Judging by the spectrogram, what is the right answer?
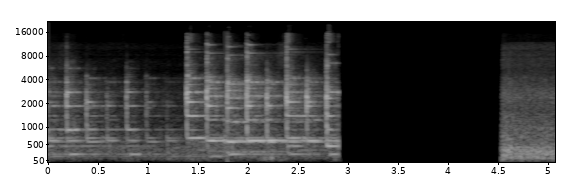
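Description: A phone rings for an incoming call with a bright, repeating electronic ringtone melody of short plucked notes, loud and close, running about three seconds before abruptly stopping into silence, followed by a return of background hiss.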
